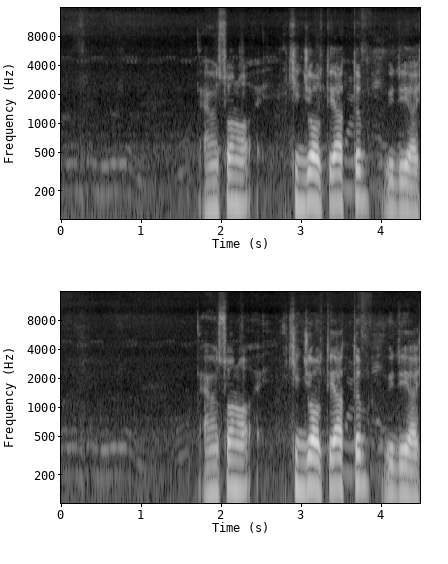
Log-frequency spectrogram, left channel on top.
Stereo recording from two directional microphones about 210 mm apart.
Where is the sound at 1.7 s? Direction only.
10° right (ahead or behind).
